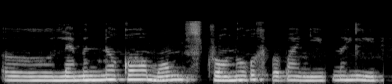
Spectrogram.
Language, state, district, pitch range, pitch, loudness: Sumi, Nagaland, Dimapur, 185-210 Hz, 195 Hz, -15 LUFS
